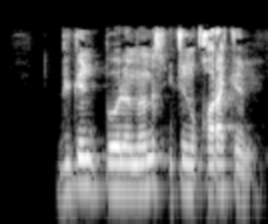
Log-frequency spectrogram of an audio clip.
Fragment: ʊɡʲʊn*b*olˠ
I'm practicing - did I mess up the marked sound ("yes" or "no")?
no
